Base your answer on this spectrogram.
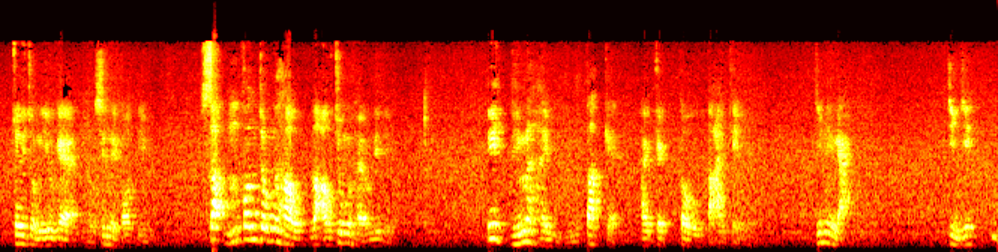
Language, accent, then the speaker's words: Cantonese; China; 有可能所謂我哋中國人所講魂魄都唔齊啊。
